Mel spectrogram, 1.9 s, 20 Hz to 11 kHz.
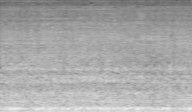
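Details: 1990 Jeep YJ 4.2L 5-speed, key in run after pumping the accelerator: low, even idle rumble holding steady without stumbling or misses, engine running on its own, so the no-start is narrowed to the ignition switch itself.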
